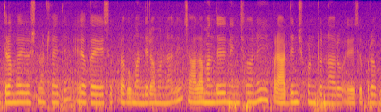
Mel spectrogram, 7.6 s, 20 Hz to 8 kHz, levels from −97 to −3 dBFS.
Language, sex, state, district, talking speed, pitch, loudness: Telugu, female, Andhra Pradesh, Srikakulam, 85 wpm, 190 Hz, -22 LUFS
